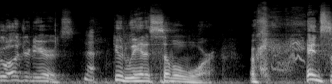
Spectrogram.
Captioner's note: laugh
